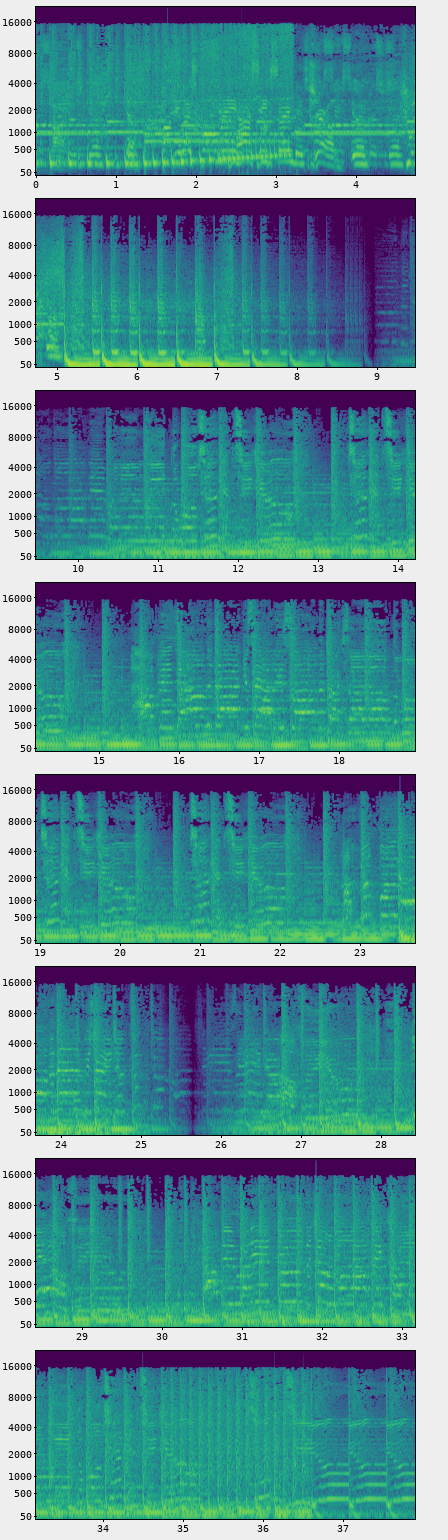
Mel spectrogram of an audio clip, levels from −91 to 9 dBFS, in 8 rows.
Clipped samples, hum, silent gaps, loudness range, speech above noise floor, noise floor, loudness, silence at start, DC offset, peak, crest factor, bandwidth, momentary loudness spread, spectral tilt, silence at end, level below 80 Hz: under 0.1%; none; none; 5 LU; 34 dB; -46 dBFS; -14 LUFS; 0 s; under 0.1%; 0 dBFS; 14 dB; 15.5 kHz; 6 LU; -3.5 dB/octave; 0 s; -20 dBFS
